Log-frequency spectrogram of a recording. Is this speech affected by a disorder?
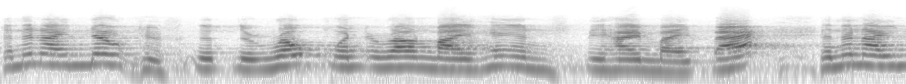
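Yes: severe cleft palate with lisp; congenital.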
